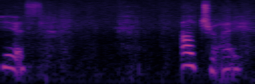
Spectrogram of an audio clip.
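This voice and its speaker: A woman's voice: on the high side, drawn-out words. A woman playing a frightened, suspicious, brooding wife in tense, earnest 1940s radio acting. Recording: noisy old 1940s radio recording.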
